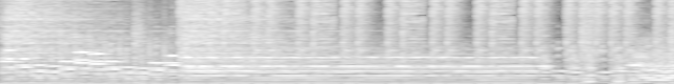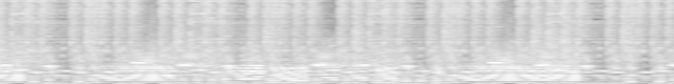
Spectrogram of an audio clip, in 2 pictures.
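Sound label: Boss Battle, MIDI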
